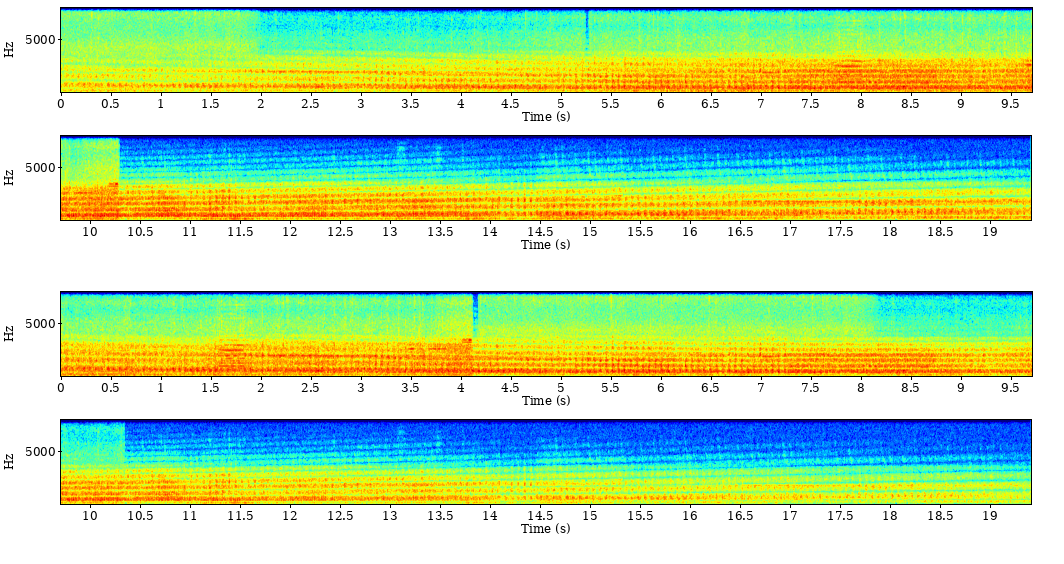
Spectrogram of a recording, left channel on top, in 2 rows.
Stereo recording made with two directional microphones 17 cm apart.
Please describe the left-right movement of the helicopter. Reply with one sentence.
You can hear the helicopter go from the right side to the left.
